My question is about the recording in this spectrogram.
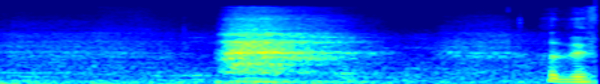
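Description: A man takes one quick, audible breath, a short hiss of air about three quarters of a second in, between sentences. His speech starts again near the end.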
